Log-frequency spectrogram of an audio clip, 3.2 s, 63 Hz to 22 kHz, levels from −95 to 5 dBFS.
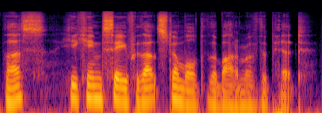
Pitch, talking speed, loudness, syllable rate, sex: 110 Hz, 225 wpm, -17 LUFS, 5.4 syllables/s, male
